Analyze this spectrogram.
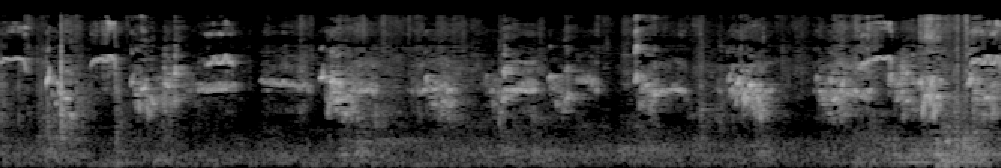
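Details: Kept budgerigars calling in a series of short, harsh chirps and scratchy warbles, bursts every half second or so with brief gaps, fairly clean background.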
